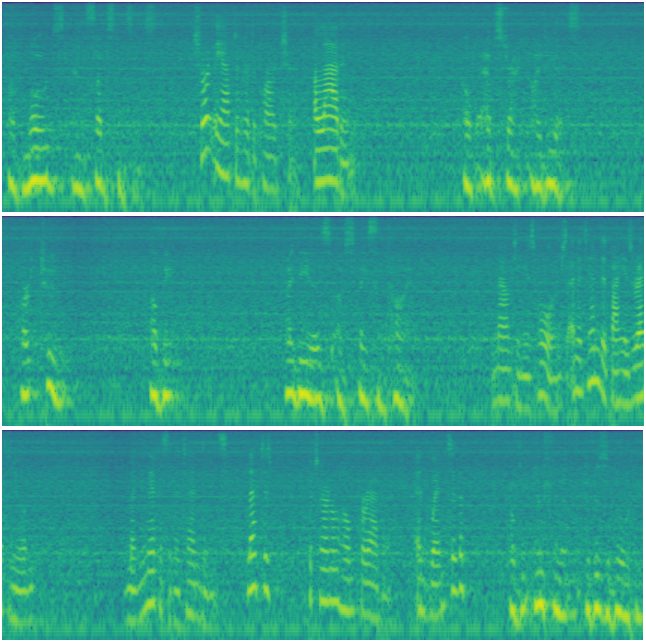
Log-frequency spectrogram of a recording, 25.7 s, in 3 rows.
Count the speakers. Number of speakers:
two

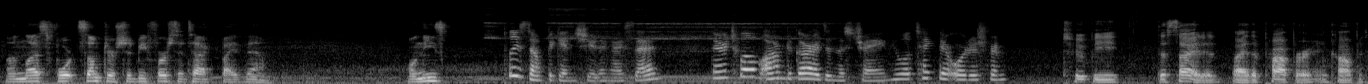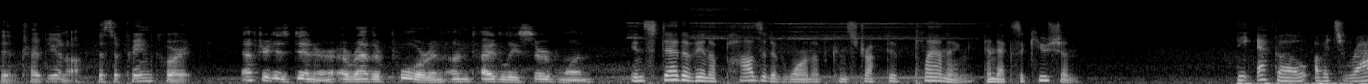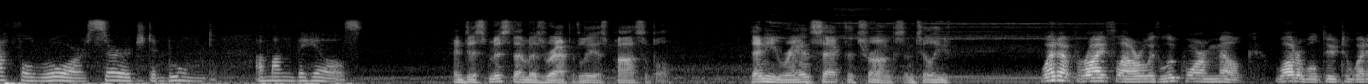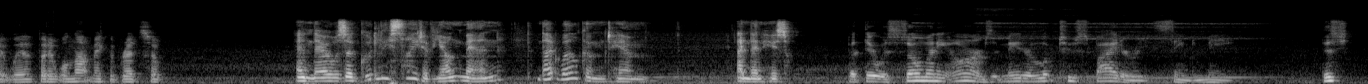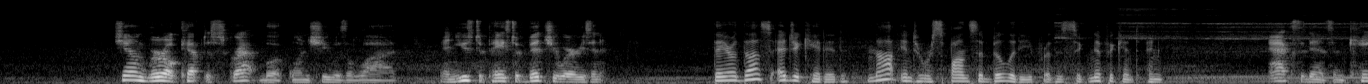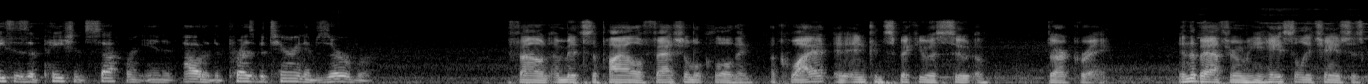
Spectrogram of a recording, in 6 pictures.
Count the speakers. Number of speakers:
ten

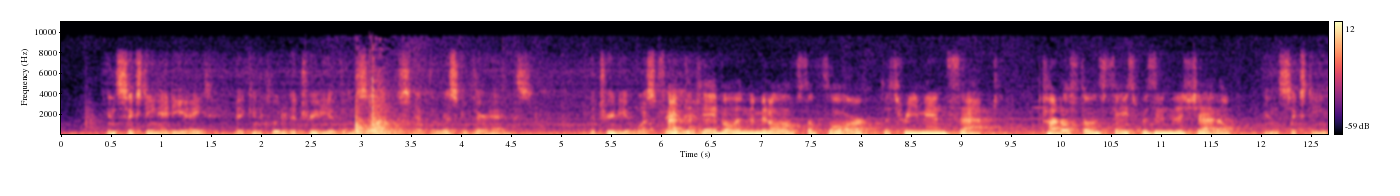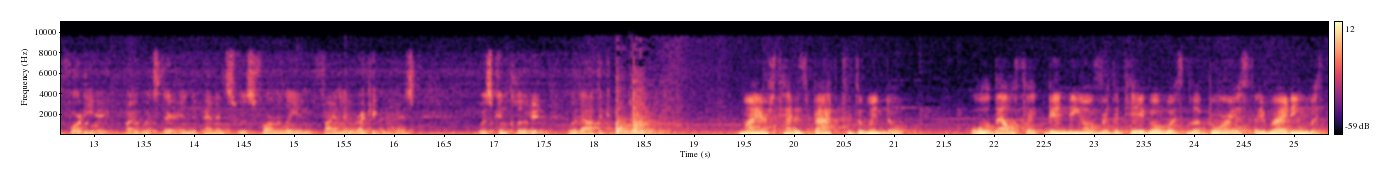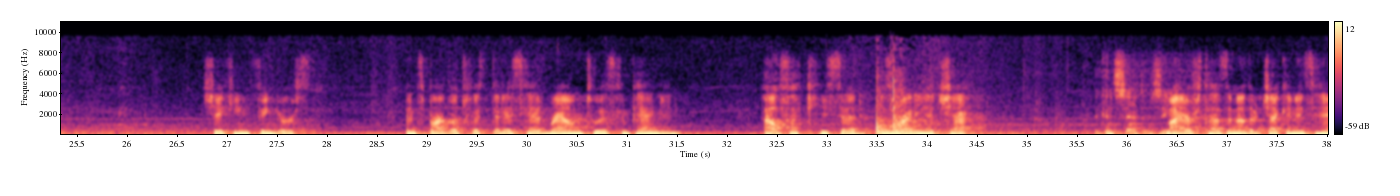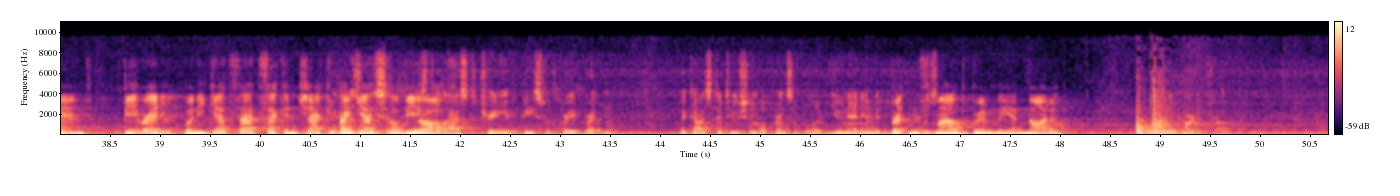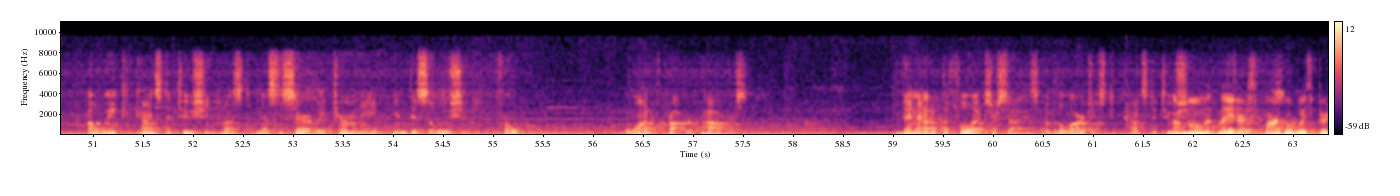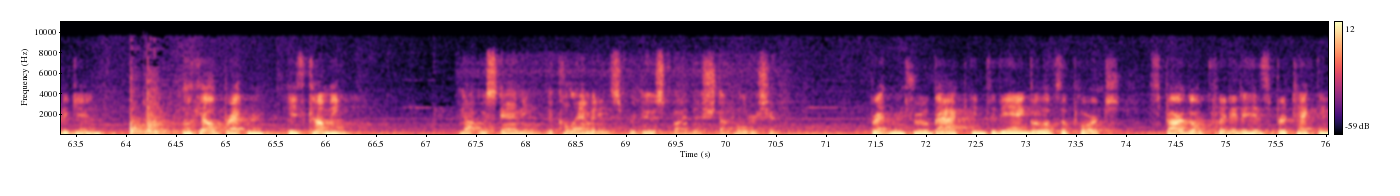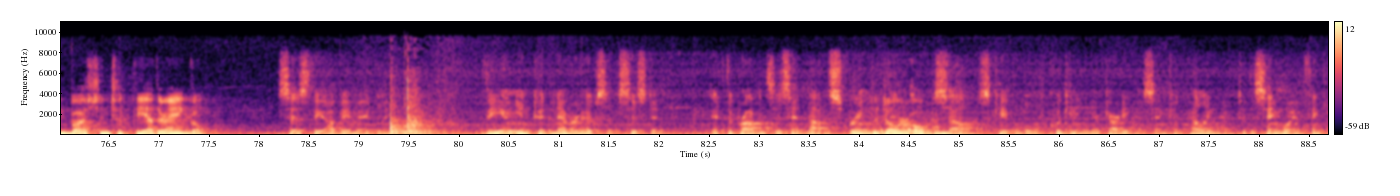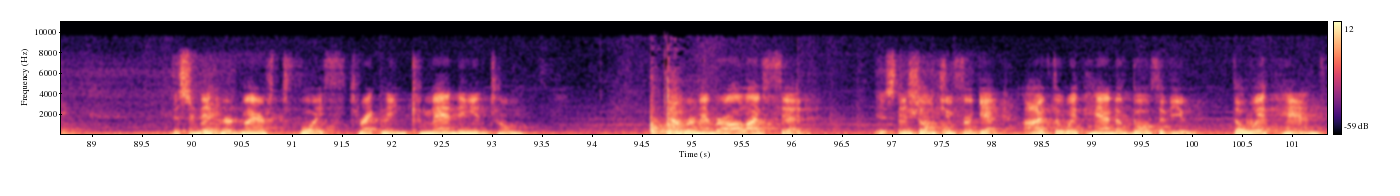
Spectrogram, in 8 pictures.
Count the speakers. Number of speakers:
two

